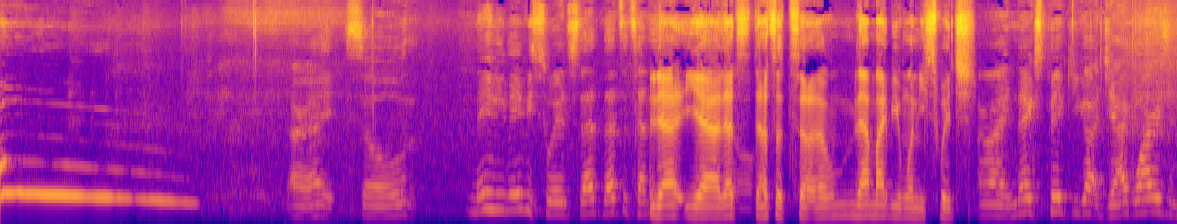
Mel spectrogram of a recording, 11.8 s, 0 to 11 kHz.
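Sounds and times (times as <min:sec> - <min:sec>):
wolf howling: 0:00.0 - 0:02.0
speech: 0:03.6 - 0:11.7.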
